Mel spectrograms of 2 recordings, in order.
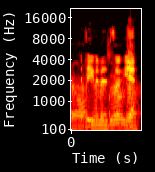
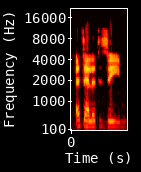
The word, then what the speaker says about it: Idina Menzel: Because I've read that John Travolta pronounced. I'm going to say her name right. Idina Menzel's name. Idina Menzel.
